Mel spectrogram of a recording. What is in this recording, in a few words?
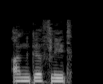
"angefleht", German; adjectives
